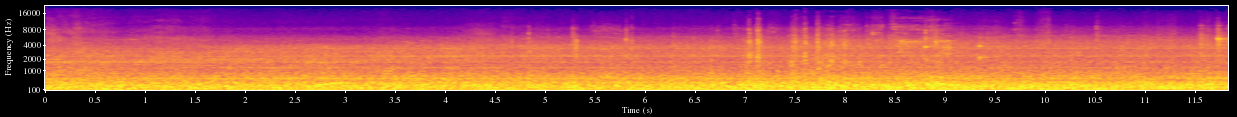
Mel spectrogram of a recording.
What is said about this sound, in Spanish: estoy en el subte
